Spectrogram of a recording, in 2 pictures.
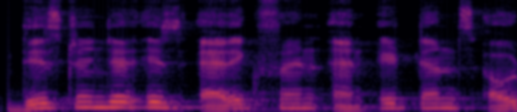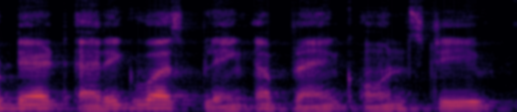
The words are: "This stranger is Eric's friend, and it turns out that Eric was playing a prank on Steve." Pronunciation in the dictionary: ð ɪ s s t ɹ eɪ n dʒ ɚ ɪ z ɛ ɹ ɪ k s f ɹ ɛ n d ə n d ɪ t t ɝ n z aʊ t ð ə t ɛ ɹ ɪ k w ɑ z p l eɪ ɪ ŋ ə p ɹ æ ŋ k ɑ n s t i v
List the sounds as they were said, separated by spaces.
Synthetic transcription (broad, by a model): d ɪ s s t ɹ eɪ n dʒ ɚ ɪ z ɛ ɹ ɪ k f ɹ ɛ n d ə n d ɪ t t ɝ n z aʊ t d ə t ɛ ɹ ɪ k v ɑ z p l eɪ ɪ ŋ ə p ɹ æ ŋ k ɑ n s t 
